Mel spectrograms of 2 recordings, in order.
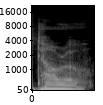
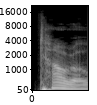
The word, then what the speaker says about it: Tauro: She pronounced Tauro with a th and not a t, as it should be.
